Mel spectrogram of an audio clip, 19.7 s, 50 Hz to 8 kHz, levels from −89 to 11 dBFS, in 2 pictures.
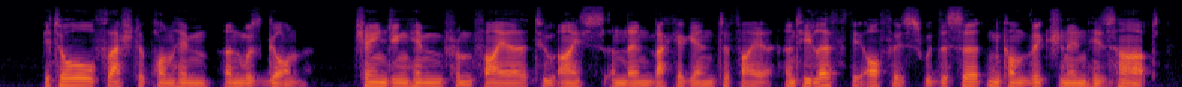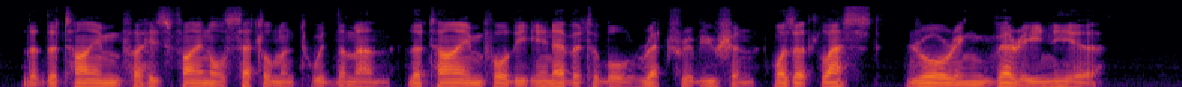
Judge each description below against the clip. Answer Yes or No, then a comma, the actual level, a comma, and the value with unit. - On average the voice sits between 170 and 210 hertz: No, low, 100 Hz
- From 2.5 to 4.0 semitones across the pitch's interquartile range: Yes, average, 2.9 semitones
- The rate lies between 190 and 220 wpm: No, average, 165 wpm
